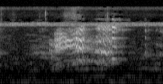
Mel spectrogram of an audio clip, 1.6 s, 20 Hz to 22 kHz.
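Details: Kitten, 15 days old, giving a single high thin mew lasting about half a second, strained and wavering, over quiet background hum with a steady high-pitched electrical whine.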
